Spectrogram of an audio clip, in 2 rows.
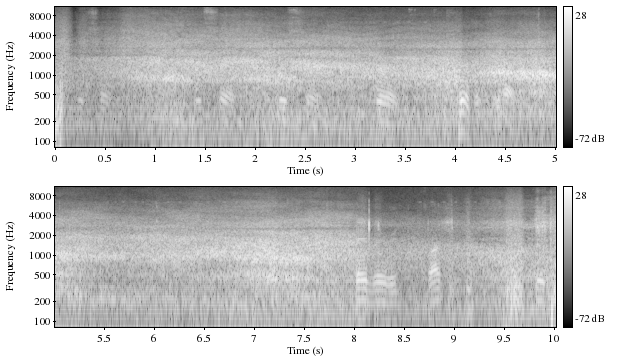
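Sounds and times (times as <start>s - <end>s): cars passing on road: 0.0s - 10.0s.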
